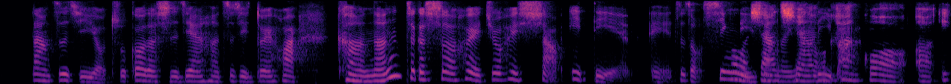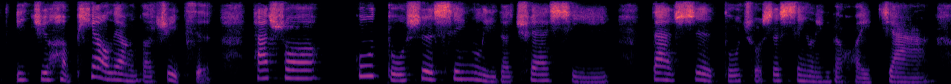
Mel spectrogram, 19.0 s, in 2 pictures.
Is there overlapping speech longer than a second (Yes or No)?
Yes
